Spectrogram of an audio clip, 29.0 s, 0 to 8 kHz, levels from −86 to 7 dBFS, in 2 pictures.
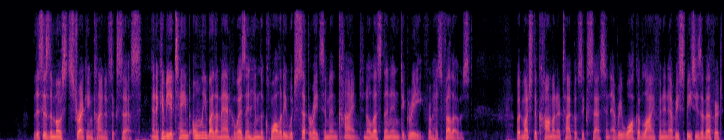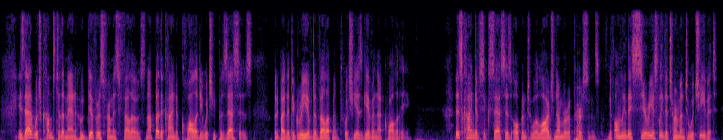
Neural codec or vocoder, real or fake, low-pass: codec, 16 kHz, 1.1 kbps, Voila-Tokenizer; fake; 7.2 kHz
